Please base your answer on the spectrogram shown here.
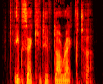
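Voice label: "executive director", British English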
